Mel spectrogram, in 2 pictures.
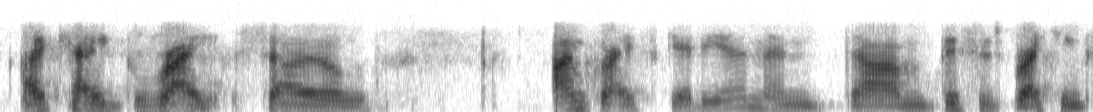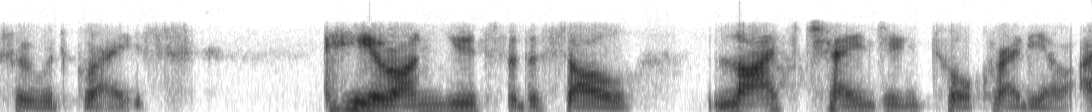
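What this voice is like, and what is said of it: Croaky, hoarse voice. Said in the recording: “my voice might sound a little bit croaky ... my voice is a bit croaky”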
